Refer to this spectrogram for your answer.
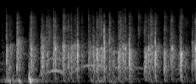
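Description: An audience applauds steadily for about two seconds, a dense, continuous patter of many hands clapping with no pause, fairly loud throughout.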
